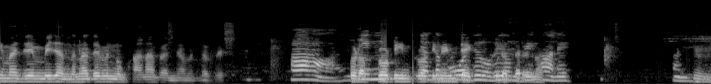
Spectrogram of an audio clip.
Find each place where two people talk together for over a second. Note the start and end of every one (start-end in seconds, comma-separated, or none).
3.5-5.6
